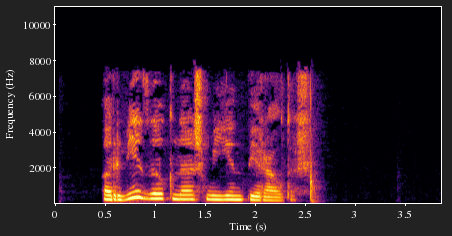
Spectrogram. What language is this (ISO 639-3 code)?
chm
